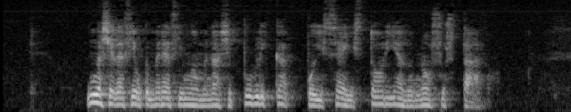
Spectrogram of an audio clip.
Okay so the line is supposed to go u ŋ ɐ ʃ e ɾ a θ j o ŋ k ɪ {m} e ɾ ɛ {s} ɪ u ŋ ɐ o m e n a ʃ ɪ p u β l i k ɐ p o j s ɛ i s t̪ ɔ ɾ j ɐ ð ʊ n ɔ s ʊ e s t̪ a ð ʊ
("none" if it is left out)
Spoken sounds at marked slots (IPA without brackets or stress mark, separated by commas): m, θ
